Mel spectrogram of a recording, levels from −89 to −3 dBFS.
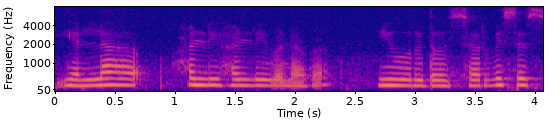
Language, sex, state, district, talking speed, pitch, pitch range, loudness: Kannada, female, Karnataka, Belgaum, 90 wpm, 215 Hz, 200-220 Hz, -35 LUFS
